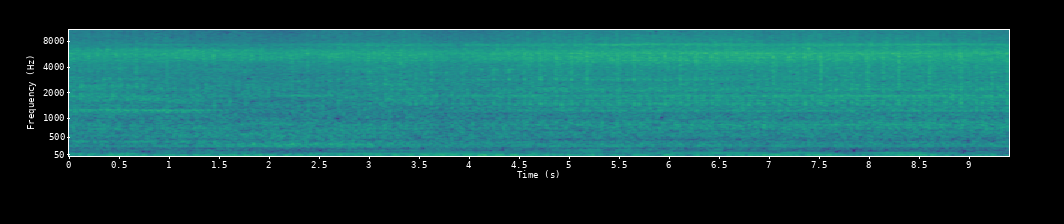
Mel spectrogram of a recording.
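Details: Mercedes M272.967 engine, warm idle: light, even ticking knock about three per second over a smooth idle, loudest on the left side of the engine; cause not yet pinned down.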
